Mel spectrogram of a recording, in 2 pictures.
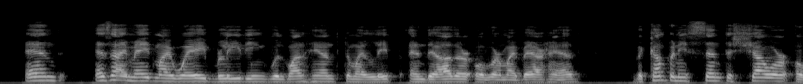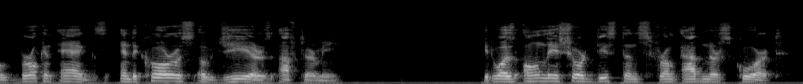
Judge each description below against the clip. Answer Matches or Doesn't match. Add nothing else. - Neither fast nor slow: Matches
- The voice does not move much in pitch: Doesn't match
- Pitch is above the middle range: Doesn't match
